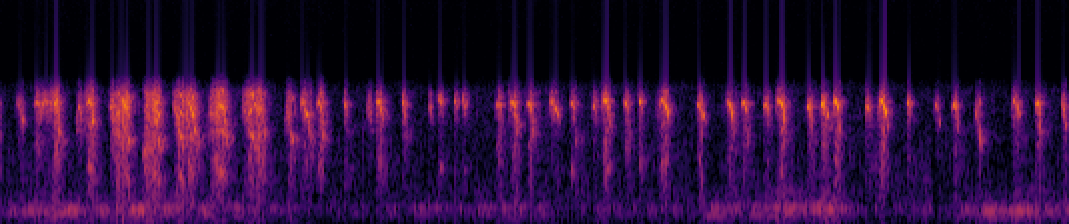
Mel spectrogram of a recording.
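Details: Squeaking parrot: a rapid run of short, high, grating squeaks, louder and denser at first, then steadier, with a faint hum behind.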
